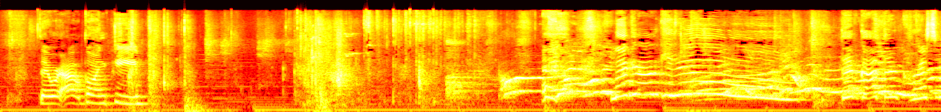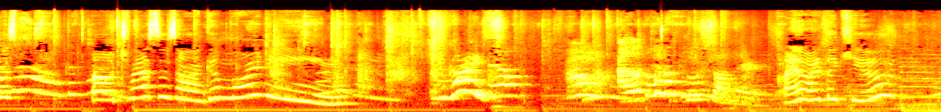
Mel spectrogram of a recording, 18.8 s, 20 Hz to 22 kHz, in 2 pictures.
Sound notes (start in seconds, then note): 2.9 door creaks open; 7.2 children chatter excitedly; 14.8 gasps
